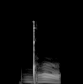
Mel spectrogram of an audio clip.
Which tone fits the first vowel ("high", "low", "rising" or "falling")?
falling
